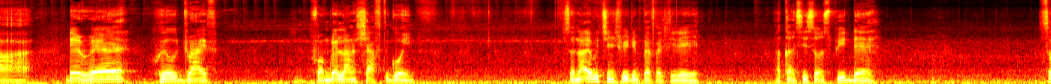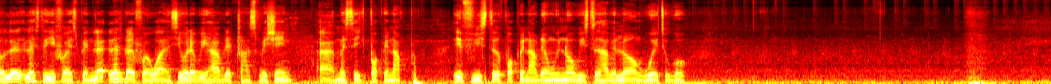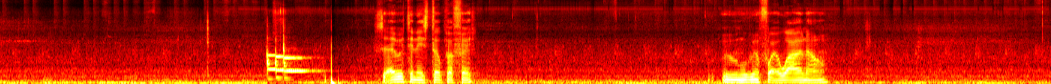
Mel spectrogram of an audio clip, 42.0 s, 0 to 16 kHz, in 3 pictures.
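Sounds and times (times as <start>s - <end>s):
road noise inside car cabin: 0.0s - 42.0s
short electronic beep: 31.6s - 32.5s.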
